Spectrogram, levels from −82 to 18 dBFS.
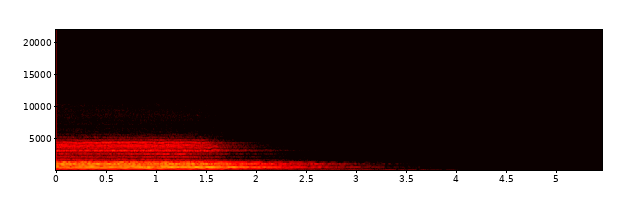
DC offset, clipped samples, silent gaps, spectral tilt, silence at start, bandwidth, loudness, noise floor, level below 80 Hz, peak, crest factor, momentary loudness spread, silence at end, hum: under 0.1%; under 0.1%; none; -6 dB/octave; 0 s; 6 kHz; -27 LUFS; under -90 dBFS; -68 dBFS; -14 dBFS; 16 dB; 16 LU; 2.8 s; none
